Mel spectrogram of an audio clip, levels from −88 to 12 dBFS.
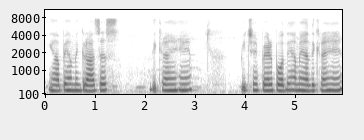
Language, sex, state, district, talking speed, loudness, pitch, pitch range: Hindi, female, Bihar, Purnia, 150 wpm, -34 LUFS, 230 Hz, 220-235 Hz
